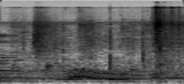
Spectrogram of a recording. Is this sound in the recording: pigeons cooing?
yes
